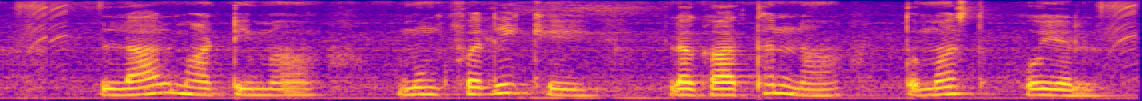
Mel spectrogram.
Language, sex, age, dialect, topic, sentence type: Chhattisgarhi, female, 31-35, Northern/Bhandar, agriculture, question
